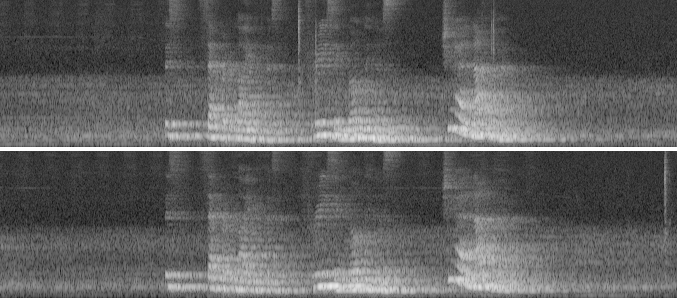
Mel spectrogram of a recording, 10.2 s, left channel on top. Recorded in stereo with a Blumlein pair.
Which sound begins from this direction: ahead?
A woman speaking, at 2.5 s.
